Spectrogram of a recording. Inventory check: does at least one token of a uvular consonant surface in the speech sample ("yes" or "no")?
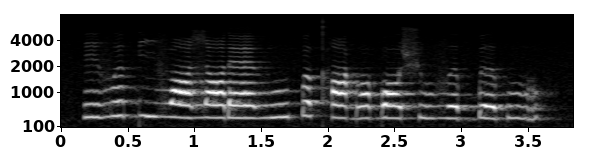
no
